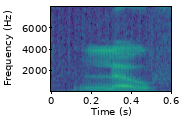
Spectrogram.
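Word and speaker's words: l'œuf: the preceding the noun the egg loaf loaf pronounce something like loaf zero picture it form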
